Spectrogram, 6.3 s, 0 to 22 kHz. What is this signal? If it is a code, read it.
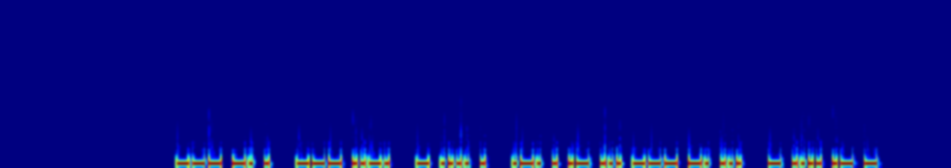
Morse code, heard as a keyed tone, about 44 wpm, 700 Hz. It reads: ONE OF THE REASONS THAT
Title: Sets of 5 Words Encore 45wpm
